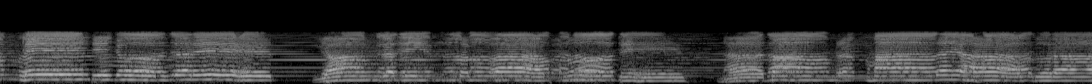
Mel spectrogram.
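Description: Devotional mantra chanting at a Hindu aarti: a voice holding long sung notes with gliding pitch over a steady drone. The phrases break briefly about three seconds in and again near seven seconds.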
